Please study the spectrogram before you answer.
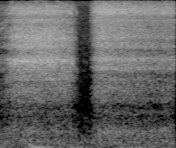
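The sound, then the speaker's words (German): Heavy breathing from a man, two long, hissing, rasping breaths split by a short gap, faint and breathy with a slightly snorting edge. “Ich atme schwer, aber das ist ein bisschen peinlich, ne?”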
